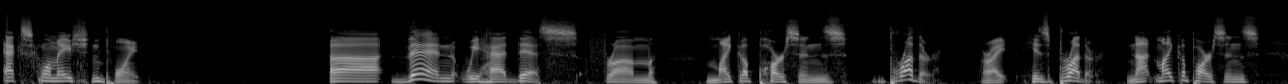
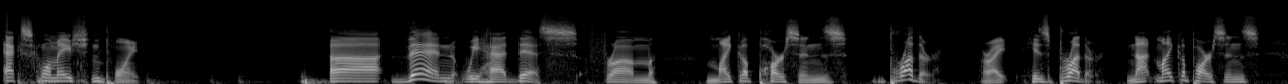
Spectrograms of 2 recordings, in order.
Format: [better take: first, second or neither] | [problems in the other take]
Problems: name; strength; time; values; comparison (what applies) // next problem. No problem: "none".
first | footsteps; faint; until 4.5 s; peak 10 dB below the speech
